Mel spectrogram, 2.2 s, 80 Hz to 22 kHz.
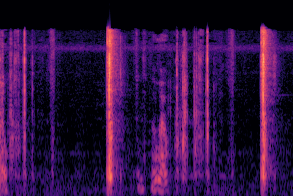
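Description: Umarex Komplete NCR .22 nitrogen-powered air rifle firing: two sharp shots a little over a second apart, the second near the end.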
